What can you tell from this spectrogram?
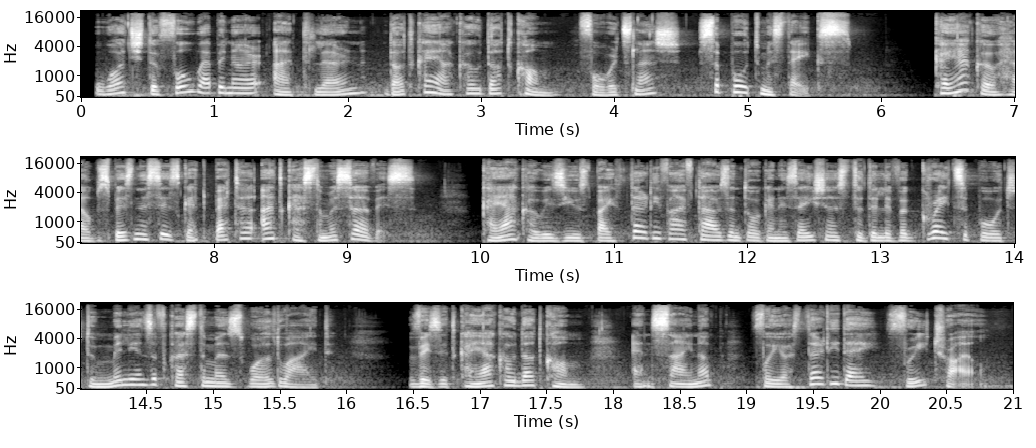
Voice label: female slovenian english with slovenian accent corporate; kayako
